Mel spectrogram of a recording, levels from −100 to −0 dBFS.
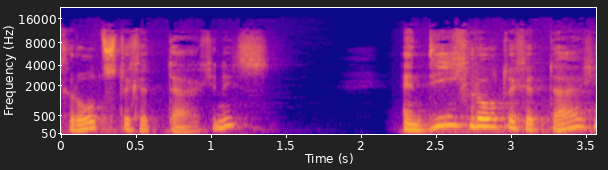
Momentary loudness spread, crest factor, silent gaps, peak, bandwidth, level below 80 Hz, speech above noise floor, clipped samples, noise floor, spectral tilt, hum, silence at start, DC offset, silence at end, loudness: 12 LU; 20 dB; none; -6 dBFS; 15.5 kHz; -60 dBFS; 50 dB; under 0.1%; -74 dBFS; -4 dB/octave; none; 0 s; under 0.1%; 0 s; -24 LUFS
